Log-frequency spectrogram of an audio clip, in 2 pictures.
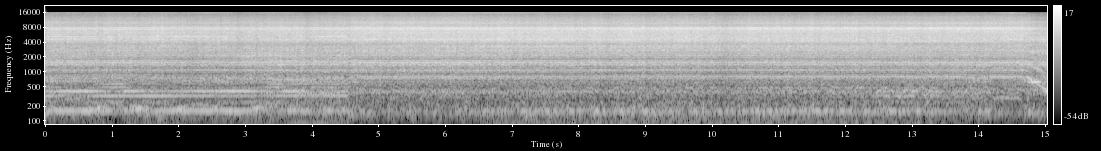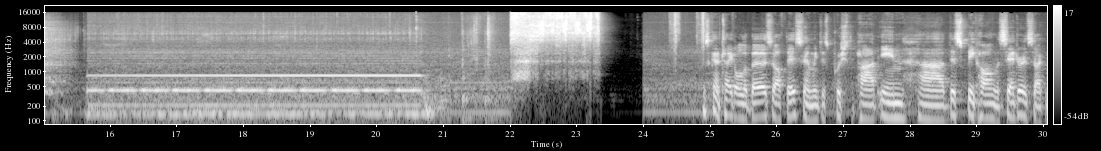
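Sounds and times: milling machine cutting plastic: 0:00.0 - 0:20.9
spindle whining: 0:12.2 - 0:21.1
held music tones: 0:15.6 - 0:21.0.

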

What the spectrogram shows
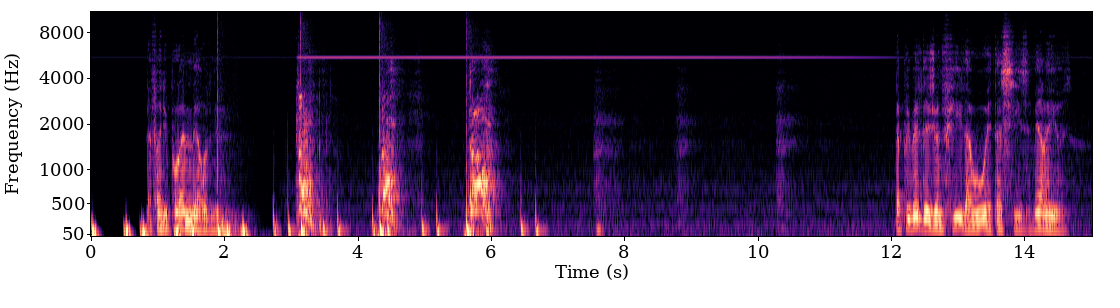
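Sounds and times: short low knocks: 0:01.9 - 0:06.8
faint high whine: 0:03.0 - 0:15.0.

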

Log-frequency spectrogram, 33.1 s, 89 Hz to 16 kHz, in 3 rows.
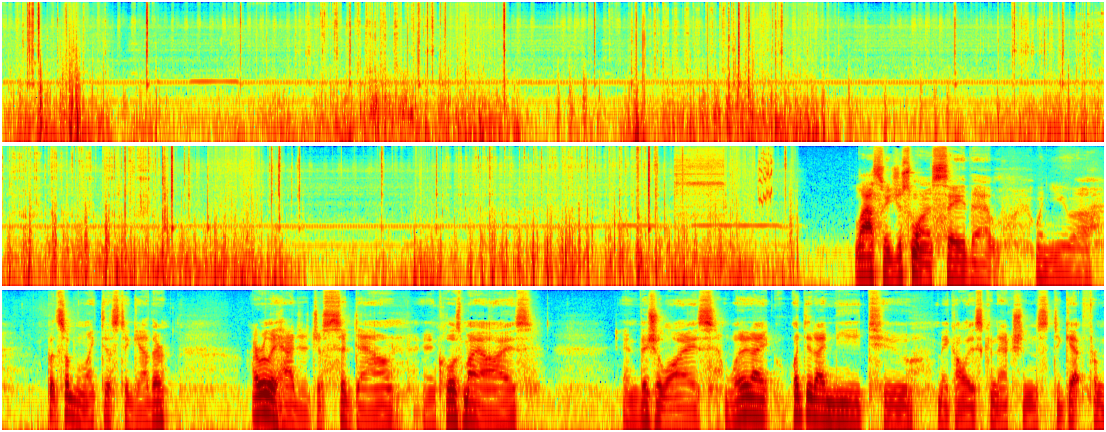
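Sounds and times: handling noise: 0:00.0 - 0:19.1
faint high hum: 0:00.0 - 0:33.0.

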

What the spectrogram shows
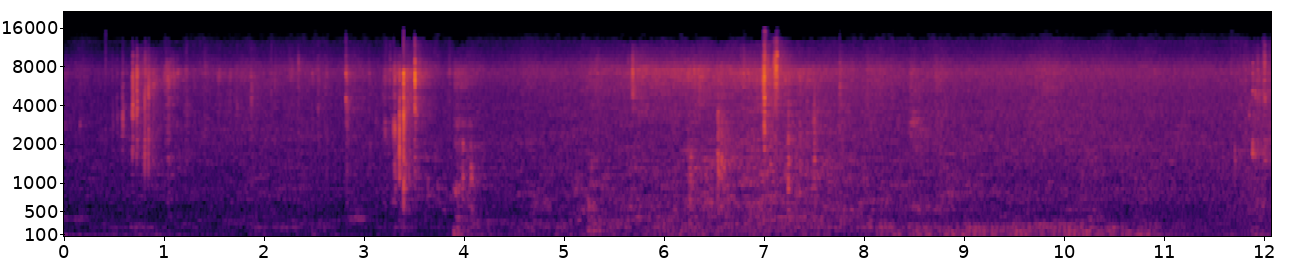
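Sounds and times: paper crackling: 0:00.0 - 0:04.1, 0:05.7 - 0:08.0.

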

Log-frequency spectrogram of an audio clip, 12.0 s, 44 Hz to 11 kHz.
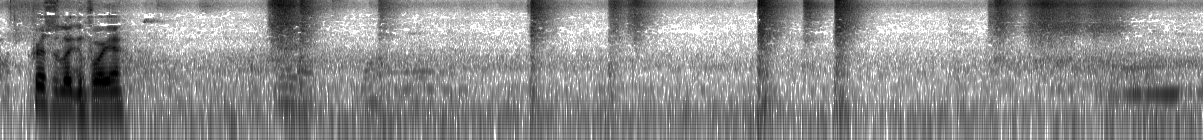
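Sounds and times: steady low hum: 0:00.0 - 0:12.0
short bursts of hiss: 0:02.7 - 0:03.2, 0:09.9 - 0:11.4.

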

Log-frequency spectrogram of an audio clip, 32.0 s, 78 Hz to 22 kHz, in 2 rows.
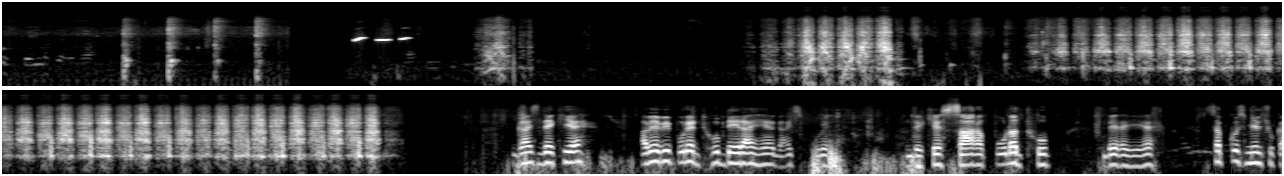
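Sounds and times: hand saw cutting bamboo: 0:05.9 - 0:06.7, 0:09.3 - 0:11.5, 0:12.8 - 0:21.1.

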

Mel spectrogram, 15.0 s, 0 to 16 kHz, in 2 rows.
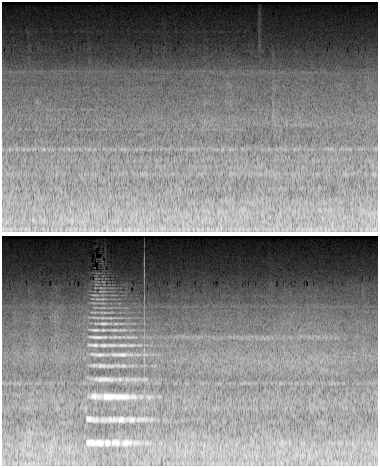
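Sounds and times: train running noise: 0:00.0 - 0:15.0
train horn blast: 0:09.2 - 0:11.0.

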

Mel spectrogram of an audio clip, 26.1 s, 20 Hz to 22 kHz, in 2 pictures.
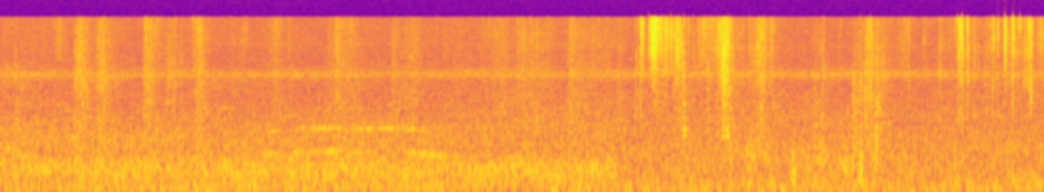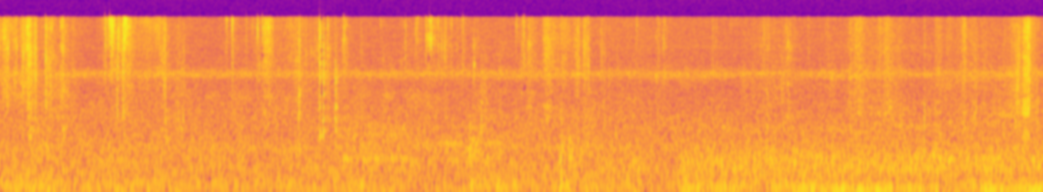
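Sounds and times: faint steady hiss: 0:00.0 - 0:26.0
light clicks and crackles: 0:11.7 - 0:17.4.

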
